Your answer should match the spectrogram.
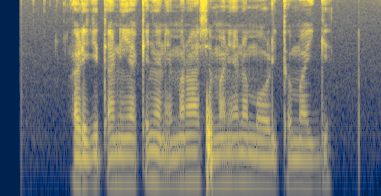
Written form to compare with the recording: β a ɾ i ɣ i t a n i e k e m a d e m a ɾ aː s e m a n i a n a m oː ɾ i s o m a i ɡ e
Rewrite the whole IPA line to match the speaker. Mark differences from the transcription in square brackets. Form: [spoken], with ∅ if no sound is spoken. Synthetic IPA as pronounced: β a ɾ i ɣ i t a n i [a] k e [ɲ] a [n] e m a ɾ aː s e m a n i a n a m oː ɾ i [t] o m a i ɡ e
